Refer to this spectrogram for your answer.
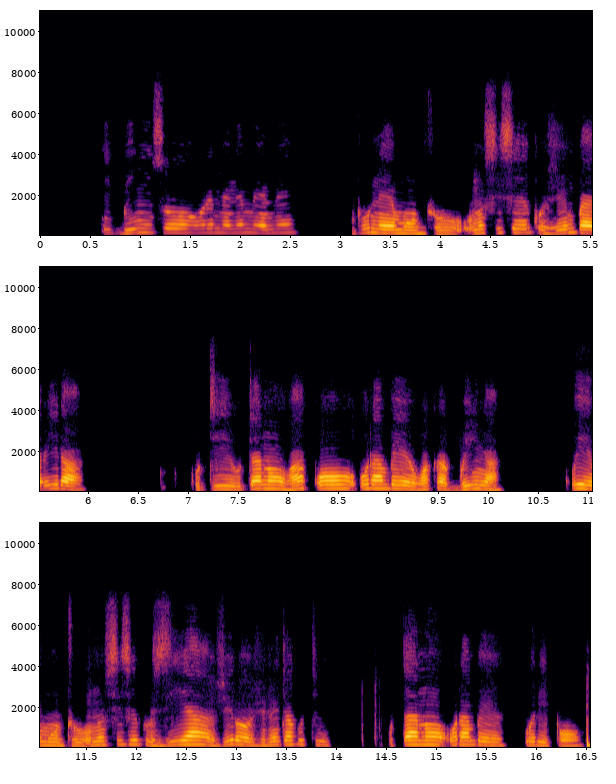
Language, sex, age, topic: Ndau, female, 25-35, health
